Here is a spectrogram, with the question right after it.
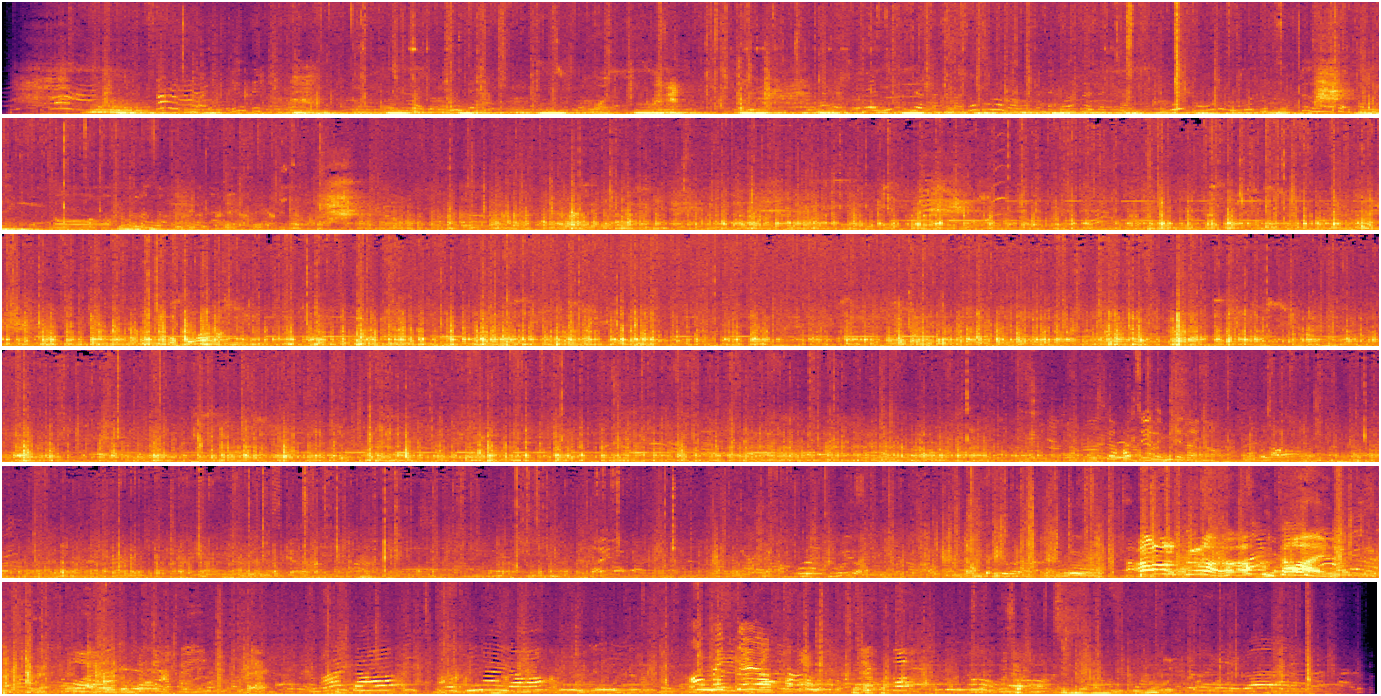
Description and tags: Kyoto-Zoo
Fragments of a day in Kyoto Zoo, caged animals, free-running children.
kids, japan, people, kyoto, zoo, trolley, animals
